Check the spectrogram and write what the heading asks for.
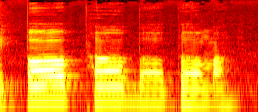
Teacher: એને તમે કઈ રીતે બોલી શક્યા? તો કે બે ઓઠના સ્પર્શથી. તો તેને કહેવાશે ઓષ્ઠી, એનું સ્થાન થયું.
